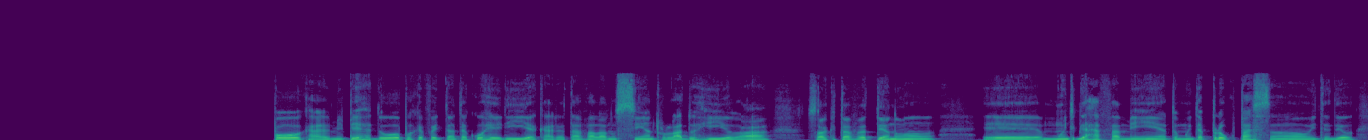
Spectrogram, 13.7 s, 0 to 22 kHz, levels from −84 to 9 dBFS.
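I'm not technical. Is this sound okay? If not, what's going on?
No. From 7.40 to 9.04 s a wrong sample rate makes the speech about 8% slower and slightly deeper, consistent with 24 kHz audio played at 22 kHz. Speed and pitch drop together, unlike a simple slowdown.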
